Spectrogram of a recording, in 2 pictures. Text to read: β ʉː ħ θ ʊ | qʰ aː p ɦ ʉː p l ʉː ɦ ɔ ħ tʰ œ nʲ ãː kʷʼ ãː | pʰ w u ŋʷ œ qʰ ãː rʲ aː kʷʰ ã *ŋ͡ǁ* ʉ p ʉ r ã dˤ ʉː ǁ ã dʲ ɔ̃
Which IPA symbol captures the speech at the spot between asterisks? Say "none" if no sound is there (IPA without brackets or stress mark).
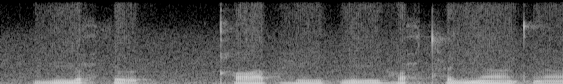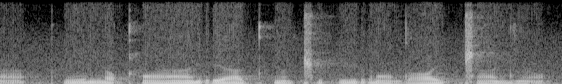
ǁ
